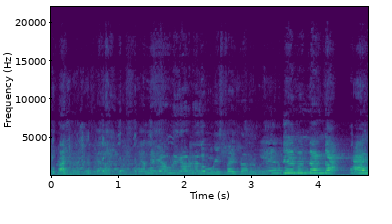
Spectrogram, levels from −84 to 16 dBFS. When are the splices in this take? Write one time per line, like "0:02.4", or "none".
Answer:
0:03.4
